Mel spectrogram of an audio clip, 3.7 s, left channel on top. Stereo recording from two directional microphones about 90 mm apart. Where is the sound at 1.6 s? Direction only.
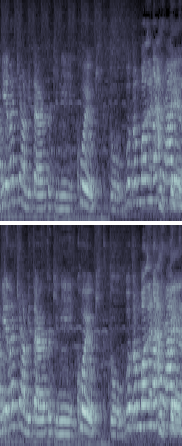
Centre (ahead or behind).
